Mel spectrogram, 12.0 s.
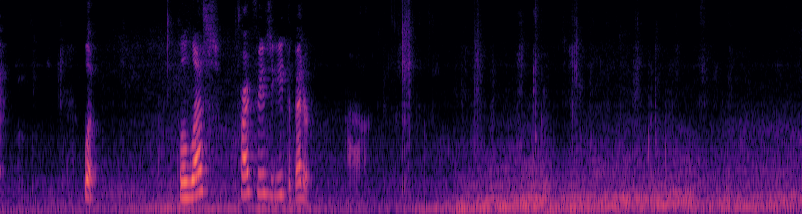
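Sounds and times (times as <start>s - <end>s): person chewing: 5.1s - 11.2s.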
